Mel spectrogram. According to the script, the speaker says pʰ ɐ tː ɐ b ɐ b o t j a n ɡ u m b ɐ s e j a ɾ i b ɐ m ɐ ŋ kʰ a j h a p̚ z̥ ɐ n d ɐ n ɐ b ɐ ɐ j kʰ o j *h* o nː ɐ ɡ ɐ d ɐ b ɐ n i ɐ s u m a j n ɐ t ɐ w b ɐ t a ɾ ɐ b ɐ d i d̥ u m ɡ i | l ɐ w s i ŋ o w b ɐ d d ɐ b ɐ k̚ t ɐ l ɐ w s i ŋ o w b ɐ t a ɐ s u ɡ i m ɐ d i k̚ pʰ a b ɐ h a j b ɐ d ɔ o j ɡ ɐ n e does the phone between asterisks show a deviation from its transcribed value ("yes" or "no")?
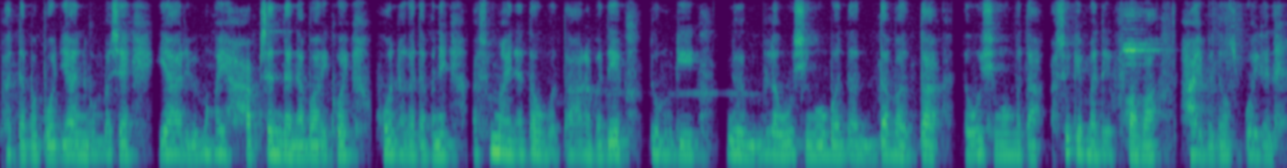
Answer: no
